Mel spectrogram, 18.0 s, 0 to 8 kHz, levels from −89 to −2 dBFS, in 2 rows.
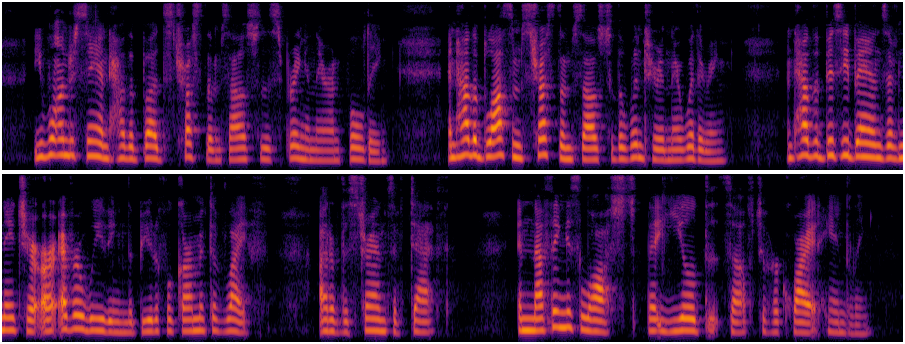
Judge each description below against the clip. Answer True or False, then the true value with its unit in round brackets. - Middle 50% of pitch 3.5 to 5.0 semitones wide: False (3.1 semitones)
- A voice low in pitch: False (205 Hz)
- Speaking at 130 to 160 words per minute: False (195 wpm)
